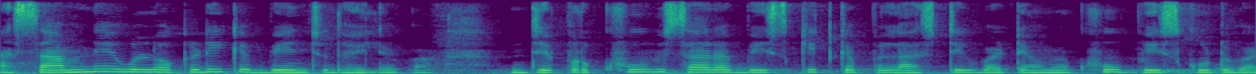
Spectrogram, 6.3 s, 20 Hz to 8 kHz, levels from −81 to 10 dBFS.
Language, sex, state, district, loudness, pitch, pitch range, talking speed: Bhojpuri, female, Bihar, Muzaffarpur, -15 LUFS, 235 Hz, 215-255 Hz, 180 wpm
